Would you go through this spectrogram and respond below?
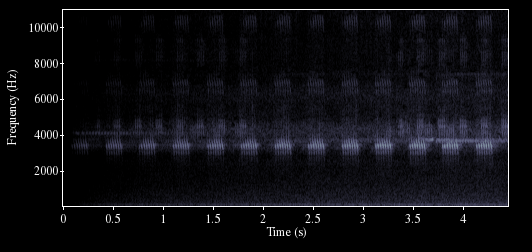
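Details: Grass insects singing on a deep autumn night in Changnyeong, South Gyeongsang, Korea: high, bright chirping pulses repeated about three times a second, fading in at the start then steady, with a faint low hum beneath.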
